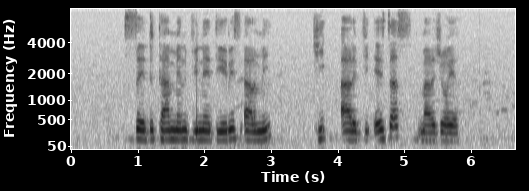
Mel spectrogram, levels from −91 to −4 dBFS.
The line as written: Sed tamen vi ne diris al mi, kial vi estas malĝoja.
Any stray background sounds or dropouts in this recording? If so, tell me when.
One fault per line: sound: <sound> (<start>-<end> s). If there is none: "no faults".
no faults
